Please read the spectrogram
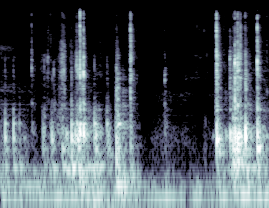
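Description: Plastic-bodied quick-grip bar clamps being handled and laid down on a wooden workbench: a scatter of light clicks and knocks, coming thicker near the end.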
